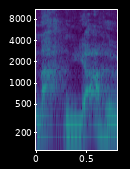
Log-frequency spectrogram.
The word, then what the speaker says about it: Netanyahu: Benjamin Netanyahu, did I pronounce Close, Netanyahu.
